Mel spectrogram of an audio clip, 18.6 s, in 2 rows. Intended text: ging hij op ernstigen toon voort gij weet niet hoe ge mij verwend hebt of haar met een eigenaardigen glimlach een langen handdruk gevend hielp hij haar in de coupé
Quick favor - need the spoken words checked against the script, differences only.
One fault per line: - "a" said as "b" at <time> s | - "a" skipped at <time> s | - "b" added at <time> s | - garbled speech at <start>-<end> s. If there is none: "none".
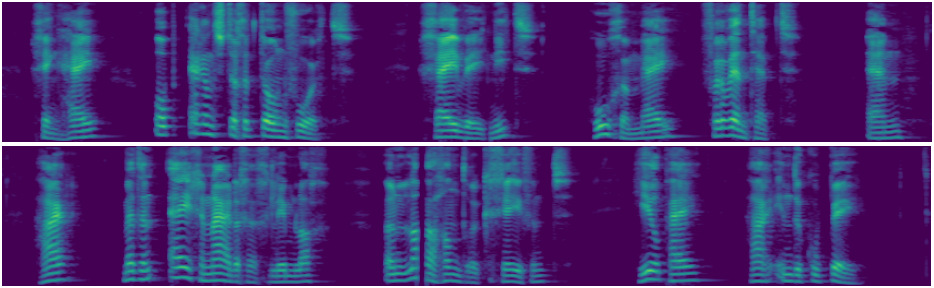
- "of" said as "en" at 8.6 s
